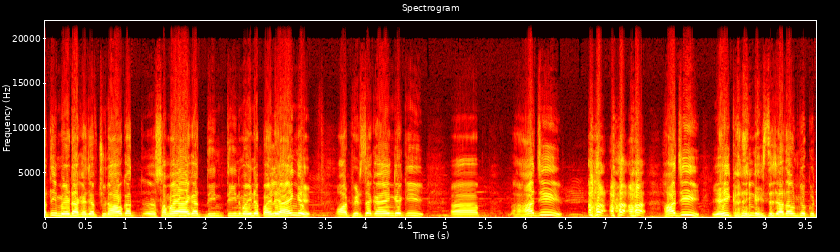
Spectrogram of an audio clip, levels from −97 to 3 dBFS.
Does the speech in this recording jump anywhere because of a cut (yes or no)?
no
